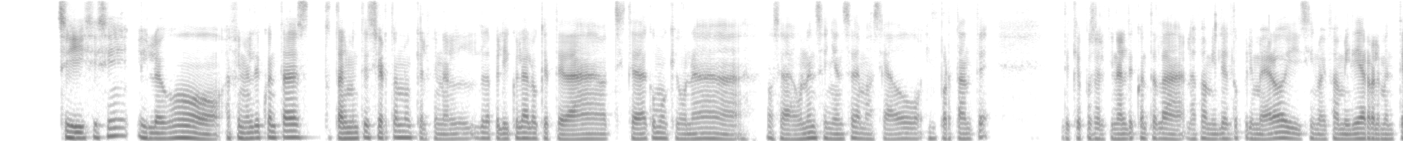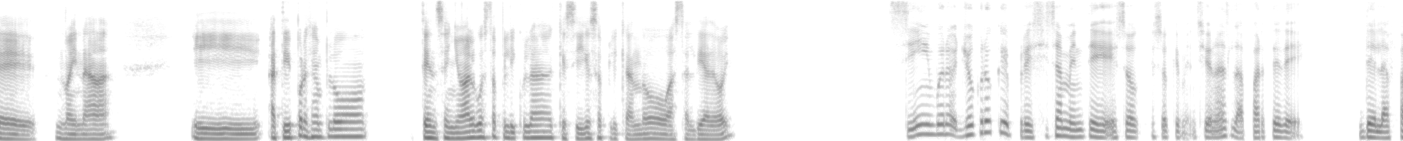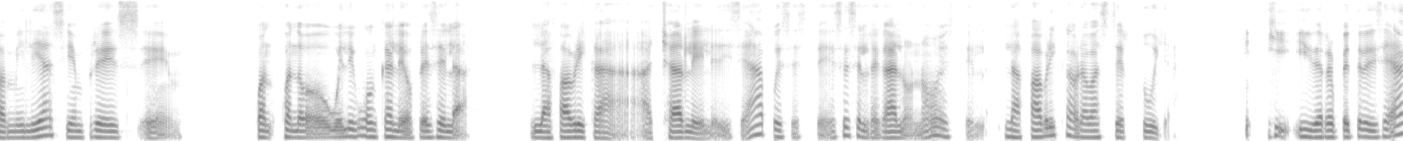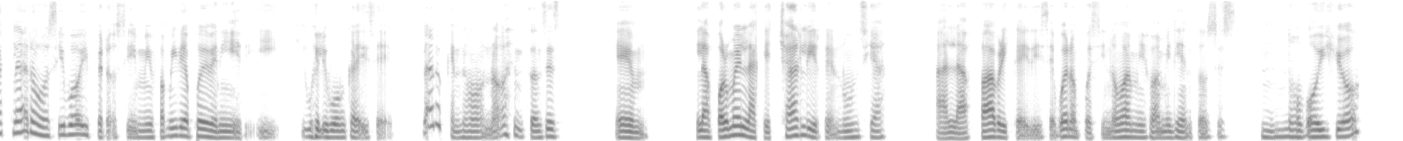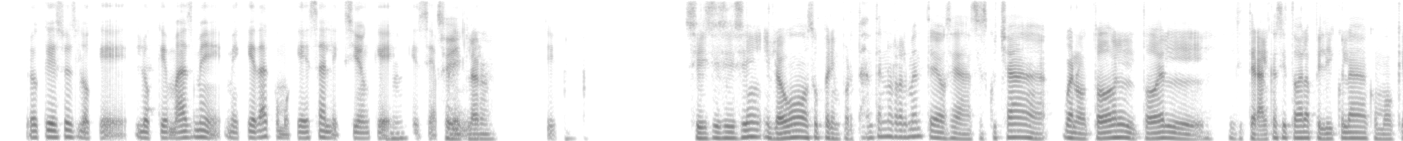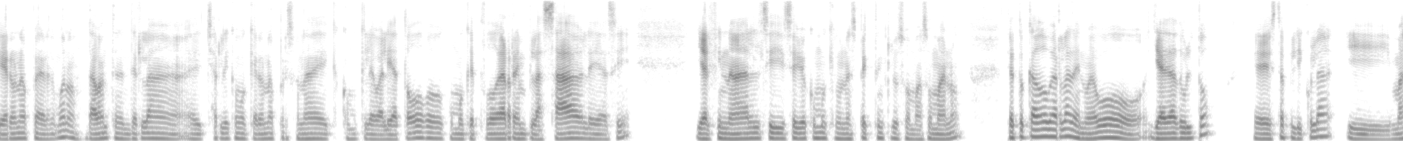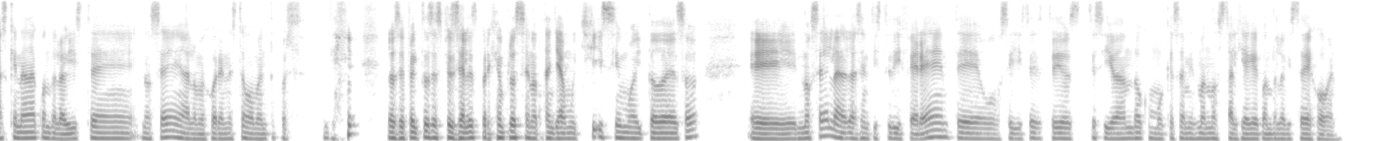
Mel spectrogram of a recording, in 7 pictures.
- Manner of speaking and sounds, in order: chuckle; tapping; chuckle
- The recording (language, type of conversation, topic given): Spanish, podcast, ¿Qué película te marcó de joven y por qué?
